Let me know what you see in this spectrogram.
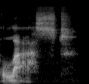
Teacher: we'll just drop the T in the ST ending, which will just disappear. Or it can come out as a weak T, last, or it can maybe be held, last. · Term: dropped T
